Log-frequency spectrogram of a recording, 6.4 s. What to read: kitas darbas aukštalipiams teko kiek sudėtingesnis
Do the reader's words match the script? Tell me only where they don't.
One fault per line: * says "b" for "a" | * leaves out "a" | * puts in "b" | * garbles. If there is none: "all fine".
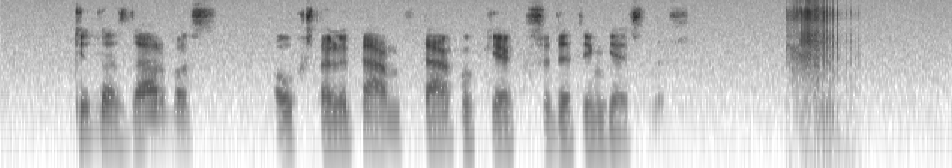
all fine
